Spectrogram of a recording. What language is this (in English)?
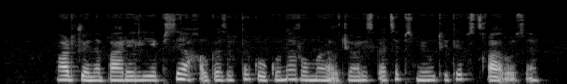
Georgian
